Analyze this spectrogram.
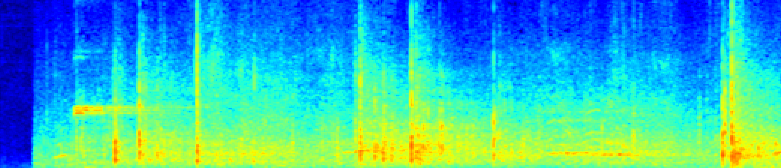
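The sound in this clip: A women's ice hockey team practises passes in the Bodensee-Arena in Kreuzlingen, with many sharp, irregular clacks of puck against stick over a steady hiss of arena ambience.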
